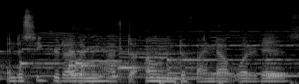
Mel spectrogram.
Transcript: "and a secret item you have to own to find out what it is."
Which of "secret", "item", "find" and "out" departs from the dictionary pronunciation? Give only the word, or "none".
none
